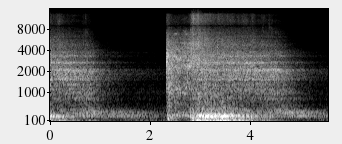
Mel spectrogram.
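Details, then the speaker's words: WS6 Trans Am sat five years, new Magnaflow catback, new tune loaded: cranks briefly, catches and runs rough with heavy intake-air rush, dies after about 8–9 seconds, then only about 2 seconds; cause unclear; stalls shortly after starting. "Like when it sets for a while, it starts and runs for like 8-9 seconds, and then it dies. And then it's like 2 seconds at a time after that."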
